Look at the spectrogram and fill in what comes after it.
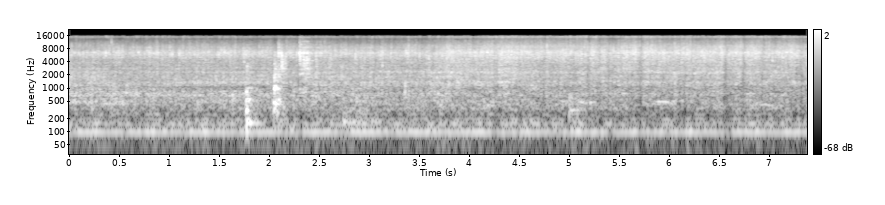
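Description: Raw chicken pieces, sliced onion and green chilies sizzling steadily in hot oil in a wok while a spatula stirs them, with a few brief scrapes about two seconds in.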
